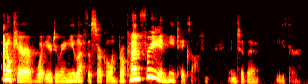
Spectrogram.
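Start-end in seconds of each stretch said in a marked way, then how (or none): 0.0-3.2 a lightly voiced gloating demon, rising loud at the end; mocking demon. Freed demon gloating at the mortals who broke the circle. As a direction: sneer at the foolish mortals, then crow your freedom. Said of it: "laughs his little tailed ass off and says".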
